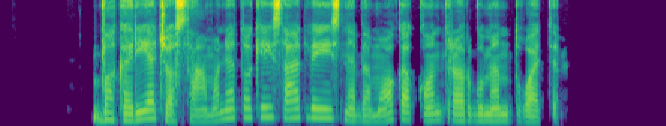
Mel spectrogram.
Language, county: Lithuanian, Klaipėda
